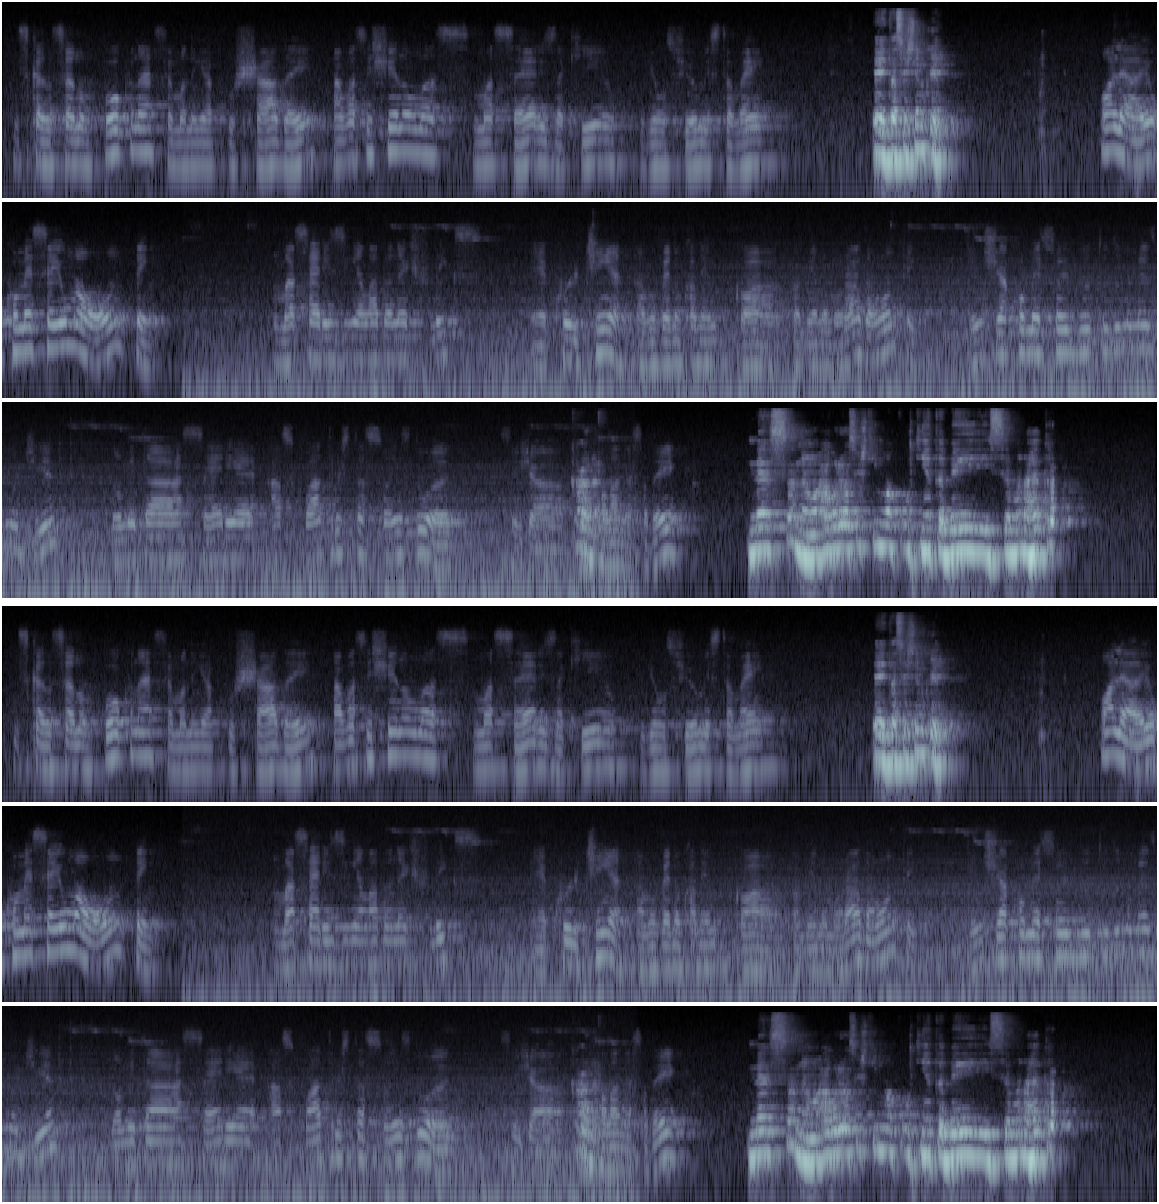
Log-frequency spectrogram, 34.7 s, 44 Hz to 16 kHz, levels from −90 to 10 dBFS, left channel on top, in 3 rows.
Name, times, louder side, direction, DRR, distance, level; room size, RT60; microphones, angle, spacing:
voice 1, 0.1-7.7 11.0-13.1 14.3-16.3 16.6-20.7 21.2-23.7 24.2-27.8 28.2-29.9, left 1 dB, 5° right, 1.5 m, -41 dB
voice 2, 8.7-9.5 28.8-29.1 30.6-33.6, left 2 dB, 15° left, 0.9 m, -27 dB
sound 1, 13.4-29.5, equal, 55° right, 6.1 m, -48 dB
22.5 x 20.5 x 6.9 m
head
